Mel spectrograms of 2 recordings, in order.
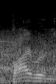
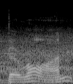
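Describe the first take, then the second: First: The name sounds like Byron. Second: The name sounds like Baron. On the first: This is the pronunciation people might assume. The speaker calls it wrong. "You might think of it as" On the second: This is how the player says his own name. The speaker calls it right. "He pronounces it"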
